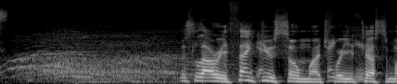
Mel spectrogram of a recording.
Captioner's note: audience gasping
